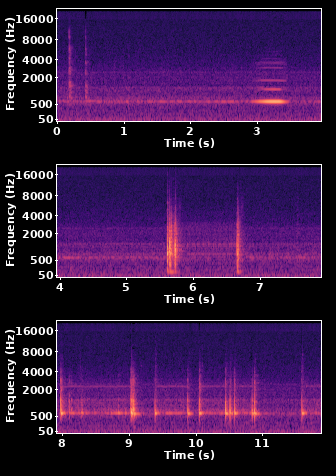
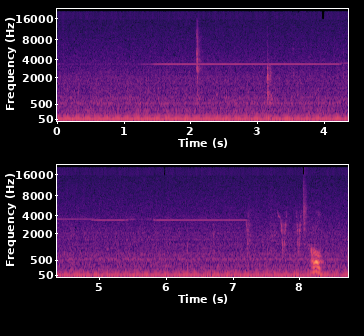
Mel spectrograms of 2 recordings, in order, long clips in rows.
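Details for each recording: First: Westinghouse 535 radio: steady mid-pitched whistle of spurious oscillation, pitch slightly different on short wave, with taps and clicks as parts are worked; owner suspects tubes, sounds microphonic, one tapped capacitor he installed responds. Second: Westinghouse 535 radio, traced for spurious oscillation by swapping vacuum tubes; after refitting a tube with heaters still warm, a thin steady high whistle over faint hiss, only ordinary station heterodyne, oscillation gone, no volume as no antenna fitted.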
